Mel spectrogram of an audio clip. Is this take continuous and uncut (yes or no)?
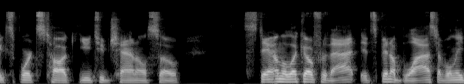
yes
